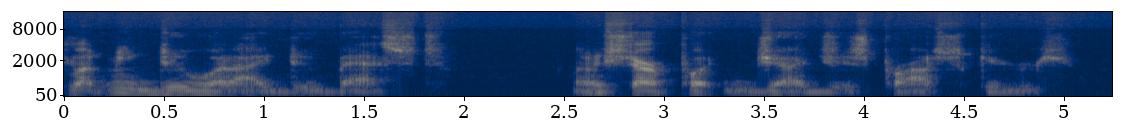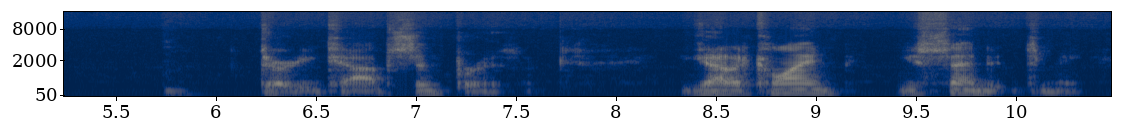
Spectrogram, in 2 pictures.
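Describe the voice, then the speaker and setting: A man's voice: deep voice, lively intonation, unhurried, creaky, slightly rough. A man, a legal rights advocate, speaking directly to his viewers in a blunt, impassioned monologue, swearing freely and asking rhetorical questions.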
